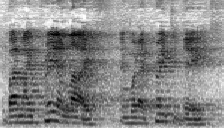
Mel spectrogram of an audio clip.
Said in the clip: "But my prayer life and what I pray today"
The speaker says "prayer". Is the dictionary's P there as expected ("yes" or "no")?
yes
